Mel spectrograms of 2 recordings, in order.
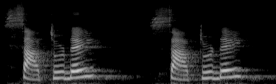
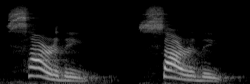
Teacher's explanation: o inglês americano, que é aquele que a gente coloca o som de R nas palavrinhas que tem T e D.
